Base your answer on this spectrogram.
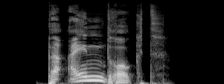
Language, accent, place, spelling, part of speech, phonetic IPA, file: German, Germany, Berlin, beeindruckt, adjective / verb, [bəˈʔaɪ̯nˌdʁʊkt], De-beeindruckt.ogg
- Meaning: 1. past participle of beeindrucken 2. inflection of beeindrucken: second-person plural present 3. inflection of beeindrucken: third-person singular present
